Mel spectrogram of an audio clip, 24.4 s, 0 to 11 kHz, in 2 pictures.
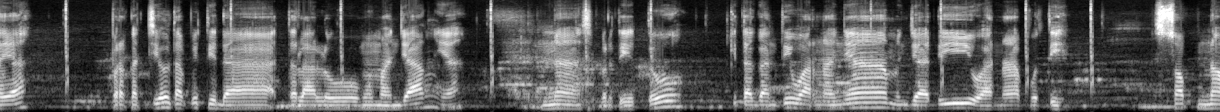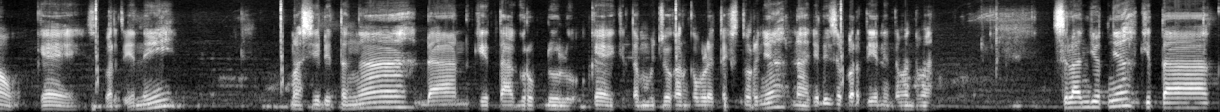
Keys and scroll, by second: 5.8 v, 7.5 d, 17.3 ctrl+g.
